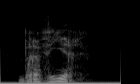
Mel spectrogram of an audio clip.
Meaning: 1. breviary (liturgical book for use at canonical hours) 2. brevier
- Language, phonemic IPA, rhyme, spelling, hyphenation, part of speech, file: Dutch, /brəˈviːr/, -iːr, brevier, bre‧vier, noun, Nl-brevier.ogg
